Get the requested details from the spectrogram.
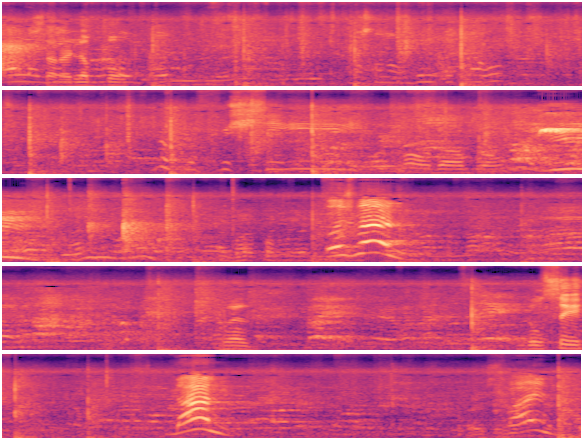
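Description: Young men shout during a basketball game.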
